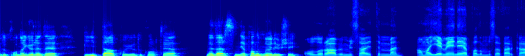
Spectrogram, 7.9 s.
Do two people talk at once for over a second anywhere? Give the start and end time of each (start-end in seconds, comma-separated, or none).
none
